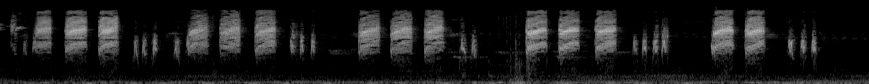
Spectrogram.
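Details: Tame long-tailed shrike (cendet, pentet) in full song, a competition-style bird used to prompt and tutor other birds: harsh, broadband squawking notes in rapid pairs and triplets, grouped in bursts separated by short pauses.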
